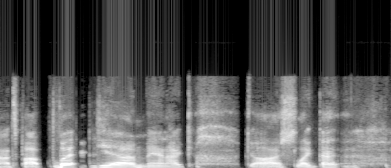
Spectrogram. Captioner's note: sighs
